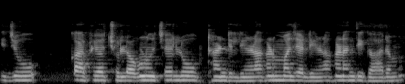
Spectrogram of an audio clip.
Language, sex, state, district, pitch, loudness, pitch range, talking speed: Garhwali, female, Uttarakhand, Tehri Garhwal, 190 Hz, -25 LUFS, 180-195 Hz, 220 wpm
